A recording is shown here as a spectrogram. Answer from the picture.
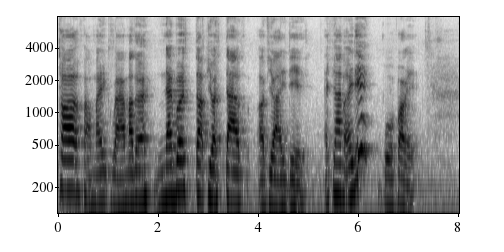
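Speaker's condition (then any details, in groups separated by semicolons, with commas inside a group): Deafness, deaf in one ear from birth, other ear from age 18; born deaf in one ear; has speech, had speech therapy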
